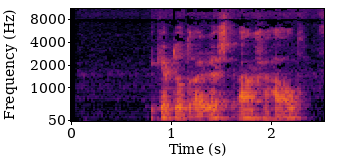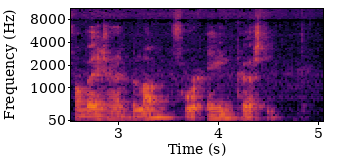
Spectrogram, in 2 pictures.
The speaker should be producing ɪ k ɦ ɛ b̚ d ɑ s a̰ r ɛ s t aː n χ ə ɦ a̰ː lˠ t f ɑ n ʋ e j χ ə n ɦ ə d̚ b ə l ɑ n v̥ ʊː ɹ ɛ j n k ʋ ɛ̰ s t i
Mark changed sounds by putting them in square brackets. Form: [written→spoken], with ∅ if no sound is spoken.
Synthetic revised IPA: ɪ k ɦ ɛ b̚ d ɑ [s→t] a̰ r ɛ s t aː n χ ə ɦ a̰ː lˠ t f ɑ n ʋ e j χ ə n ɦ ə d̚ b ə l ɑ [n→ŋ] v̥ ʊː ɹ [ɛ→e] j n k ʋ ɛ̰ s t i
